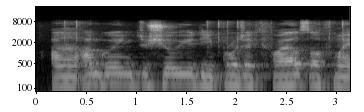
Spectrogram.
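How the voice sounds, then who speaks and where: The speaker has a non-native accent and talks at a fairly slow pace. Noticeable background noise is present. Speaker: YouTube creator. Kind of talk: tutorial. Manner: halting, with many uh fillers.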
